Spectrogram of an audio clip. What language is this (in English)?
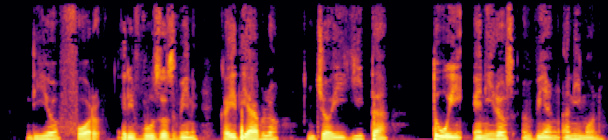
Esperanto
